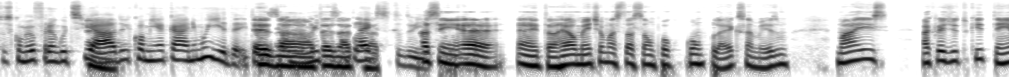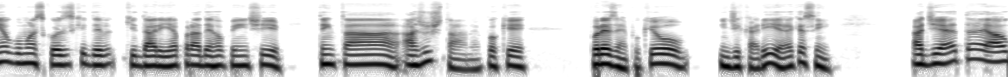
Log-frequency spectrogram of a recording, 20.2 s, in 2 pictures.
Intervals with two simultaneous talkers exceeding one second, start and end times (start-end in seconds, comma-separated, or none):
2.5-4.4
